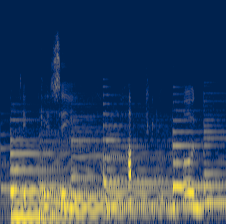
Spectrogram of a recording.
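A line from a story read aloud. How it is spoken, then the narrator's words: Muttering. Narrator (Vietnamese): tôi lẩm bẩm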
